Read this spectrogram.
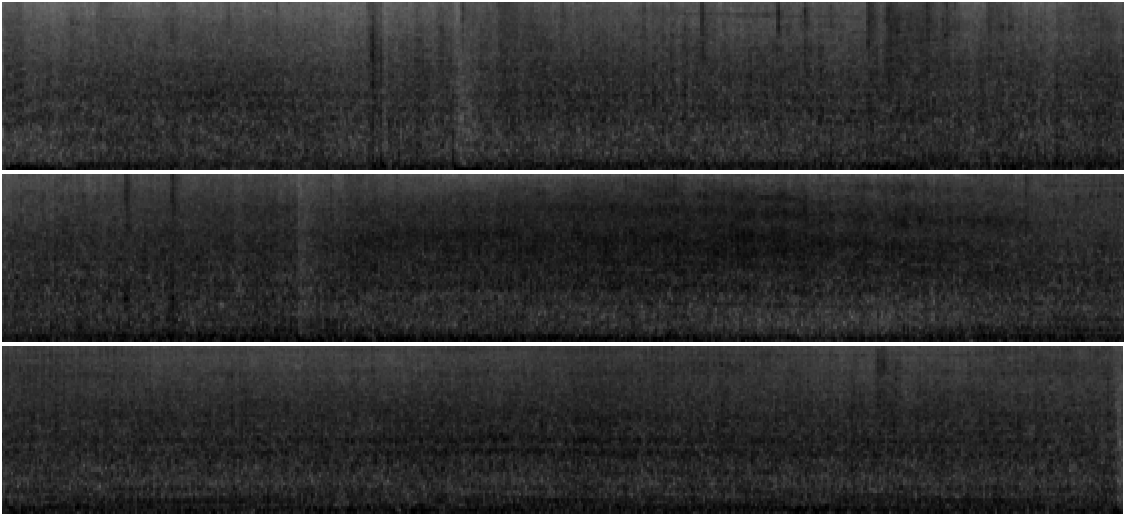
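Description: Tank tracks clank and grind over the ground.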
